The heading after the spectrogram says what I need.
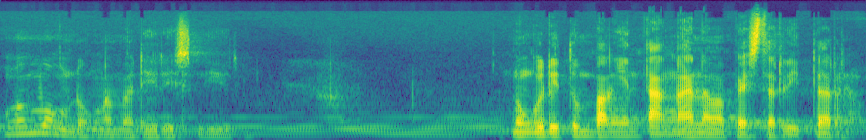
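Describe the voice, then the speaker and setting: Seorang pria berlogat Jakarta berkhotbah dengan santai dan akrab, sering memerankan percakapan dengan dirinya sendiri. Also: male voice, on the low side, lively intonation, quick pace, a little mellow, soft background music. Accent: Jakarta Indonesian. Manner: conversational, slangy, acts out inner dialogue. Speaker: preacher. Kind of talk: casual sermon. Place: church service.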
